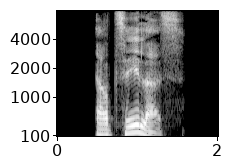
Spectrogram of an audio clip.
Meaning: genitive singular of Erzähler
- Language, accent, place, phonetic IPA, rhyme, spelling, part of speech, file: German, Germany, Berlin, [ɛɐ̯ˈt͡sɛːlɐs], -ɛːlɐs, Erzählers, noun, De-Erzählers.ogg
